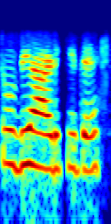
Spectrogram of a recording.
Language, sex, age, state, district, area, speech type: Goan Konkani, female, 18-30, Goa, Canacona, rural, conversation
